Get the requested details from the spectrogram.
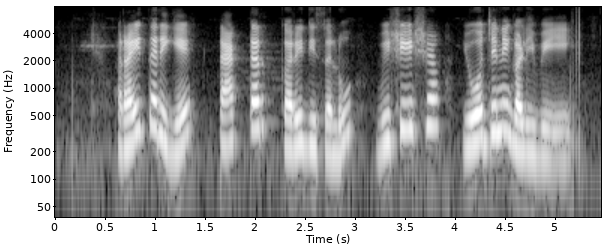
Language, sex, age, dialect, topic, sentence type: Kannada, female, 31-35, Mysore Kannada, agriculture, statement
